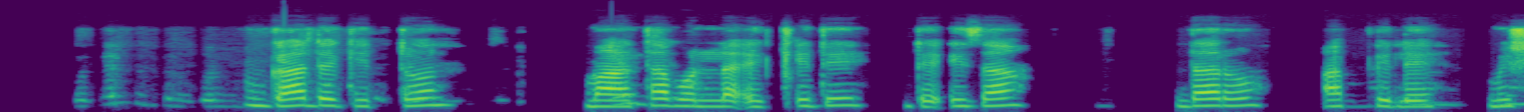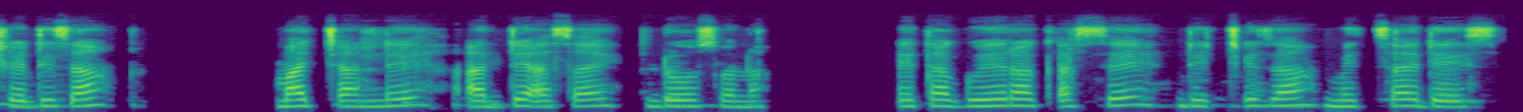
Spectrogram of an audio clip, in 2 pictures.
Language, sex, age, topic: Gamo, female, 18-24, government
